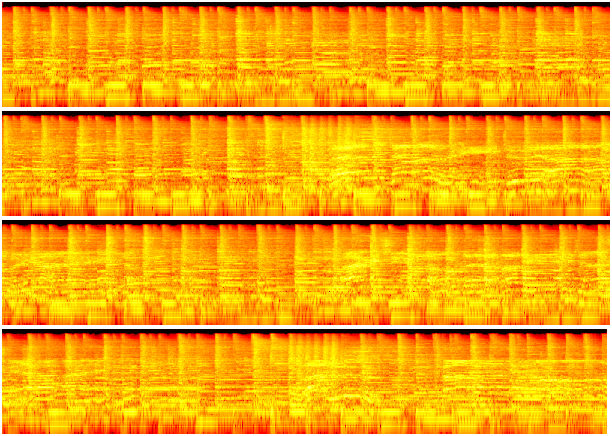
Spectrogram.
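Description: Live band with electric guitar, bass guitar, drum kit and keyboard playing a mid-tempo rock song on a steady drum beat; a male lead vocal comes in about twelve seconds in.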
